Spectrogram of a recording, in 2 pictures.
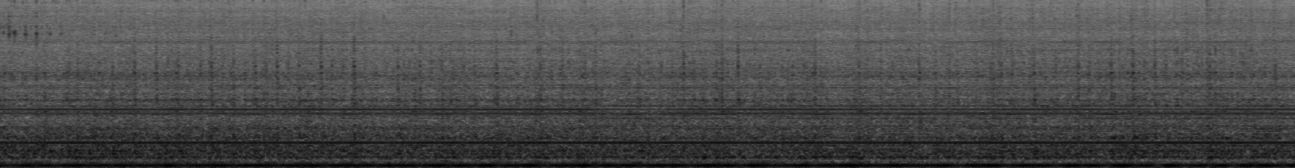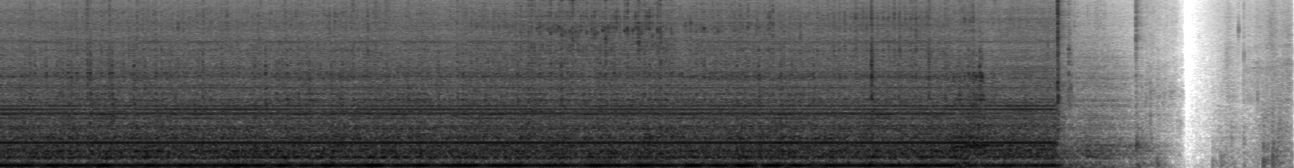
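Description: Milling machine running steadily with its end mill cutting along a spline valley of a welded-up steel shaft, a final clean-up pass to clear leftover weld. A steady hum and whine with a low pulse about twice a second, stopping abruptly just before the end.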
